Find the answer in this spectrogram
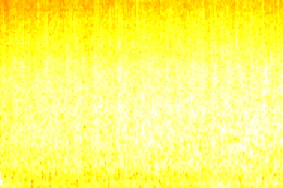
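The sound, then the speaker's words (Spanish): An audience applauds steadily, a dense, even wash of clapping that holds at a constant level for several seconds with no voices over it. “Si ese es el aplauso, dése lo mejor al Señor.”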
